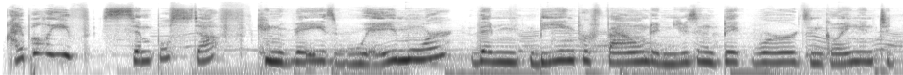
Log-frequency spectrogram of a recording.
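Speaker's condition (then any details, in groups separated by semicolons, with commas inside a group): No condition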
